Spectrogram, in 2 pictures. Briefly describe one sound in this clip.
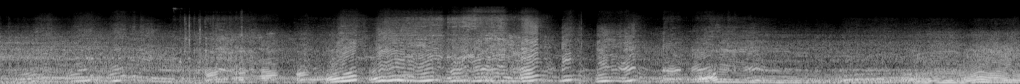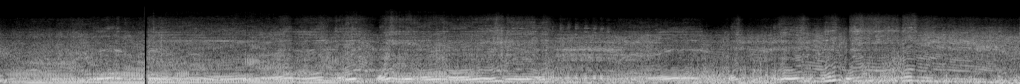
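A dirt bike engine revs and roars up close.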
